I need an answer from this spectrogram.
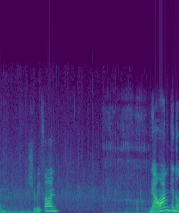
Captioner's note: slurps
